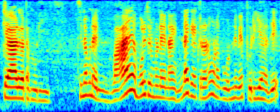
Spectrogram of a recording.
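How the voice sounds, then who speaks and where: A woman's voice: high-pitched, rapid-fire, a bit bright. A woman doing a nosy, scolding aunt. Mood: suspicious scolding. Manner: suspicious, interrogating. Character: nosy scolding middle-aged village aunt.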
